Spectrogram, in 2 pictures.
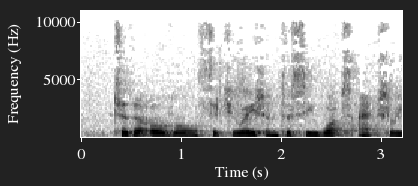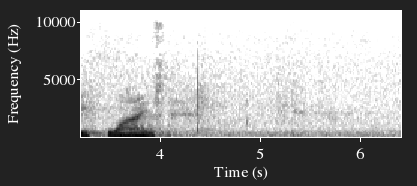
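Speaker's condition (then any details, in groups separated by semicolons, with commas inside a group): No condition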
